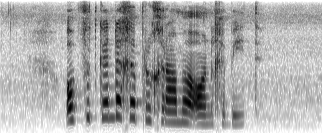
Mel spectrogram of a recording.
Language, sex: Afrikaans, female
